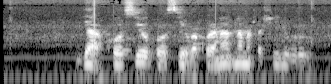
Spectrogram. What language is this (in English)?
Kinyarwanda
